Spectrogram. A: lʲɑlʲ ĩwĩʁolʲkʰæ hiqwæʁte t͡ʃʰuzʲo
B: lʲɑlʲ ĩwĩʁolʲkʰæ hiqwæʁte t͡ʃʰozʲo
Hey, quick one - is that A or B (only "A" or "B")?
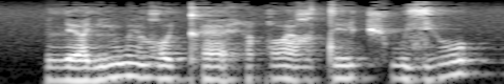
A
